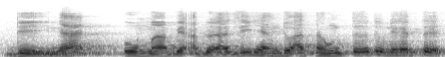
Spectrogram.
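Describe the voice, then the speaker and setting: A man giving a religious lecture, telling stories in an animated way and chuckling between points. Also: medium pitch, quick pace. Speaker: religious teacher. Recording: echoey hall, dull lo-fi sound, faint hiss.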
